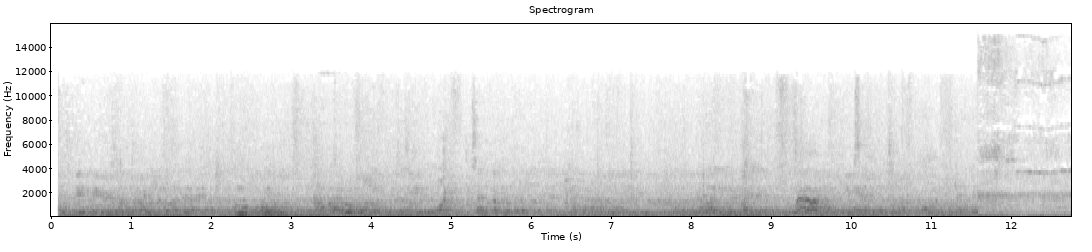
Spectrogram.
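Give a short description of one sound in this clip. A crowd of men talks and murmurs in an echoing hallway.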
